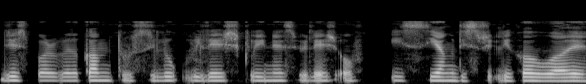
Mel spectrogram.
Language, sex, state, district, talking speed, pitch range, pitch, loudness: Hindi, female, Arunachal Pradesh, Lower Dibang Valley, 155 wpm, 170-180 Hz, 175 Hz, -20 LUFS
